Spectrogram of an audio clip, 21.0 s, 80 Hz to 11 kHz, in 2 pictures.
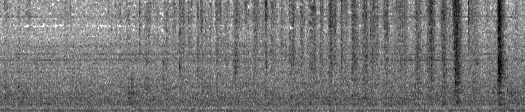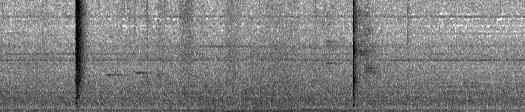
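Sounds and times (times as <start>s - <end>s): knife scraping cutting board: 2.6s - 10.2s.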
